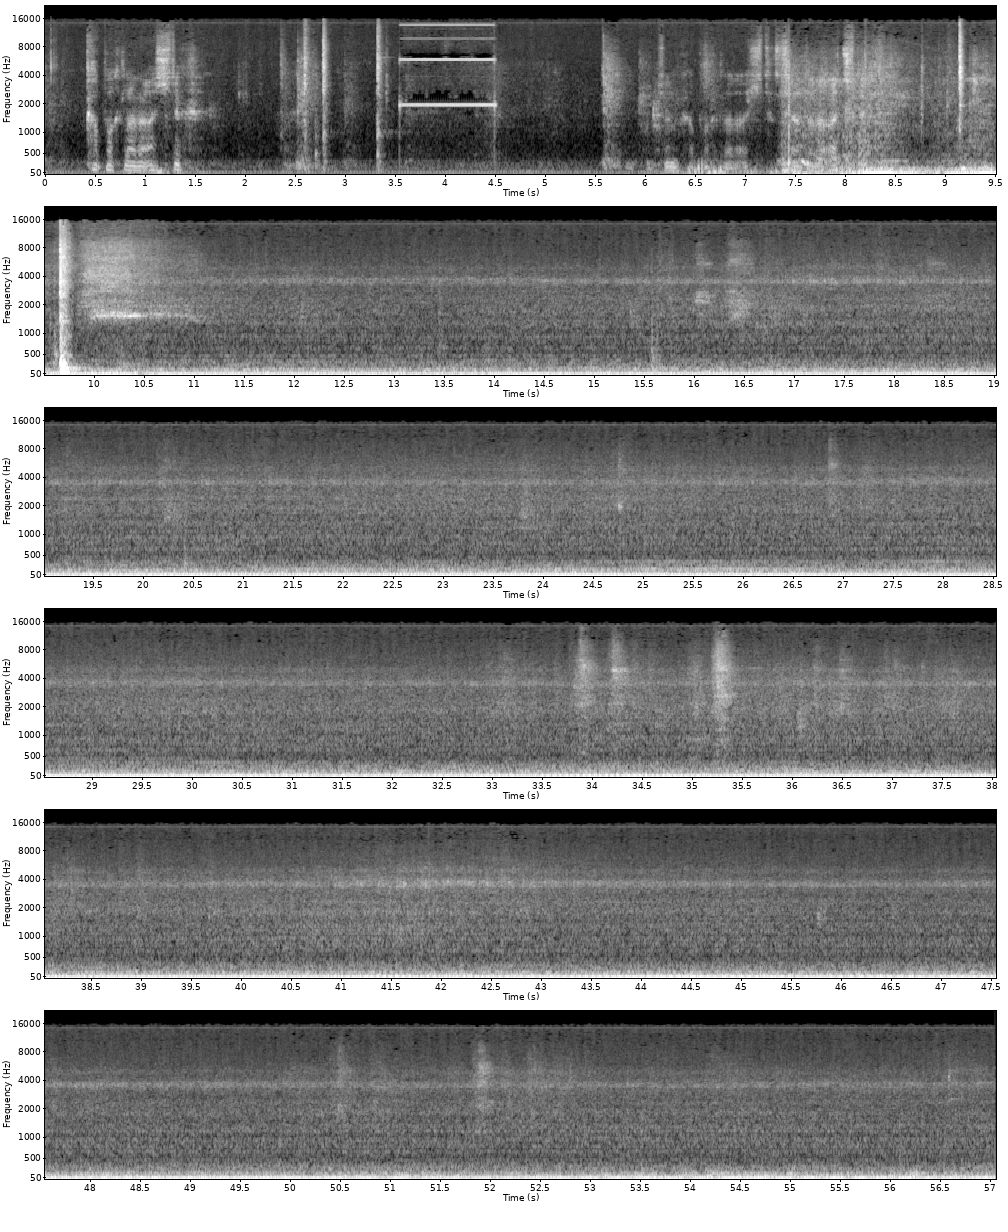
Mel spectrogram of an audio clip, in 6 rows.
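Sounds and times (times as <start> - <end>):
diesel truck engine running: 0.0 - 57.0.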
